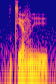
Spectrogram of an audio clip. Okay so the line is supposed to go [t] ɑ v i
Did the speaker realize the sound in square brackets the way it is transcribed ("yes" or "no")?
no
